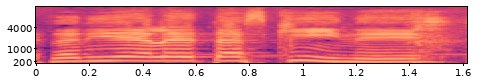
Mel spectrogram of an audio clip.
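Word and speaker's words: Daniele Tascini: Ele é um jogo do Daniele Taschini, que é o mesmo cara do Tzolk'in. – Falou errado, é. Daniele Taschini. Tem que fazer até a mãozinha, assim, pra falar italiano.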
